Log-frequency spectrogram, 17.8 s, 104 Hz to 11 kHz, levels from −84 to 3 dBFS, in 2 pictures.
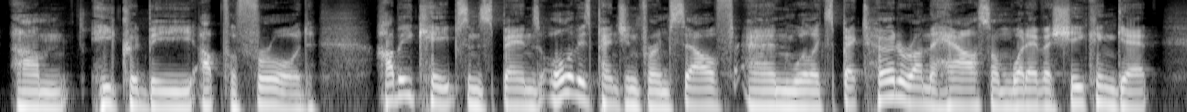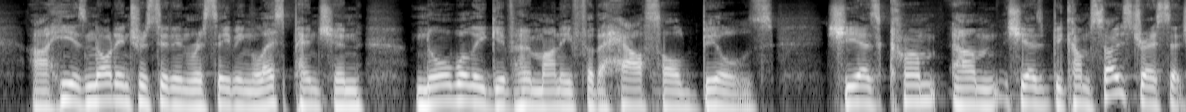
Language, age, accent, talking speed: English, 20-39, Australian, 200 wpm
